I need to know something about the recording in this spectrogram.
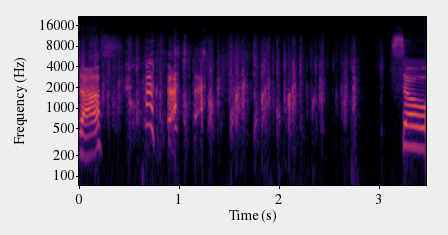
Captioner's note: audience applauding; laughing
